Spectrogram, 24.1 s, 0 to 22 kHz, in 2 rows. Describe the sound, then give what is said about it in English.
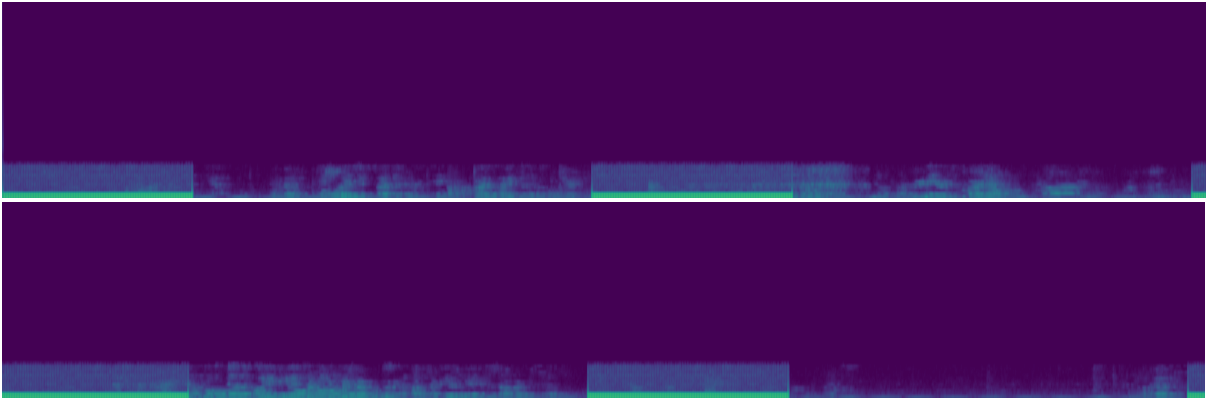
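Ringback tone of a call placed to an office extension: four steady two-second tones repeating at even intervals, with voices talking in the gaps between them. “To return to the previous menu, dialing Clarence Williams, extension 203.”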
